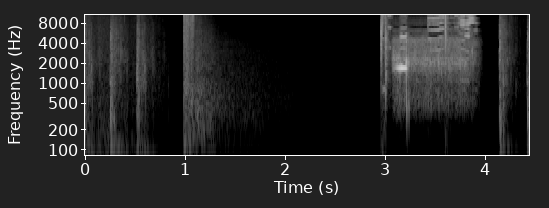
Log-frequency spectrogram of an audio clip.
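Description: A short electronic chime sounds from a menu.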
